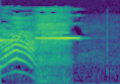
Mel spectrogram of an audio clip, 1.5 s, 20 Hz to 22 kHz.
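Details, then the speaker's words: Smoke detectors mounted high, middle and low in a hot tent smoked out in a stove back-draft test: shrill, steady high-pitched alarm over rustling, then chirps again; the top one sounded in about 10–20 seconds, middle about 1.5 minutes, bottom later. "i think the first one only took about 10 seconds or so to go off 10 15 20 seconds medium height one took about a minute and a half i think the bottom one's going off now too"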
